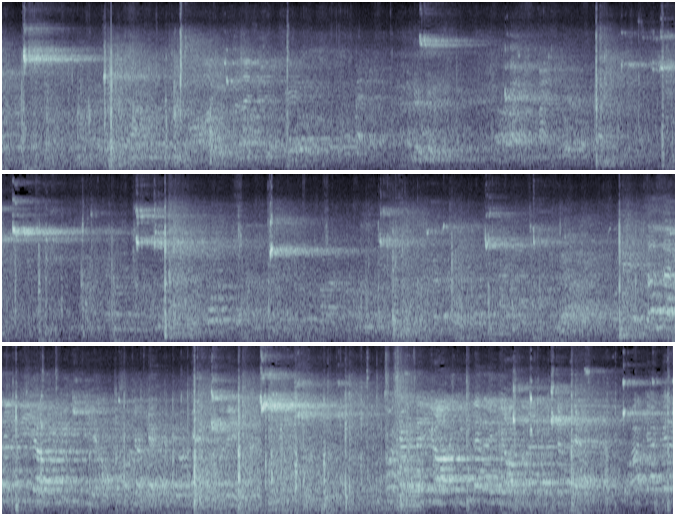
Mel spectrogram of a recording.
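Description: Futsal play in a gymnasium: indoor shoes squeaking on the wooden floor in many short, high chirps, and the ball being kicked with sharp knocks. Players call out, more busily from about two-thirds of the way in.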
